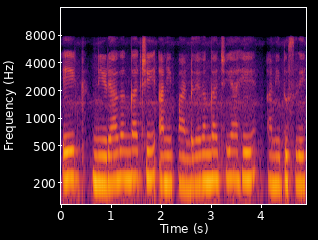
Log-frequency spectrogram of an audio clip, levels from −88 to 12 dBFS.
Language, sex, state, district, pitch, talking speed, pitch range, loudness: Marathi, female, Maharashtra, Gondia, 205 Hz, 110 wpm, 195-215 Hz, -15 LUFS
